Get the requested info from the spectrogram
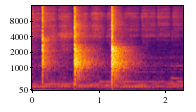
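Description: Three sharp hand claps about half a second apart, over steady background music.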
